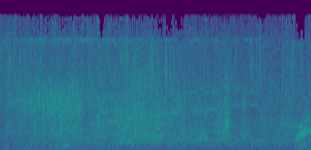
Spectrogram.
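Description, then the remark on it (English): A steady, soft hiss of light drizzle falls in a parking lot, a continuous wash of fine patter with no distinct drops standing out and no voices over it. “As Elliot stood, damp from the drizzle flittering down in the parking lot of the manhole”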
